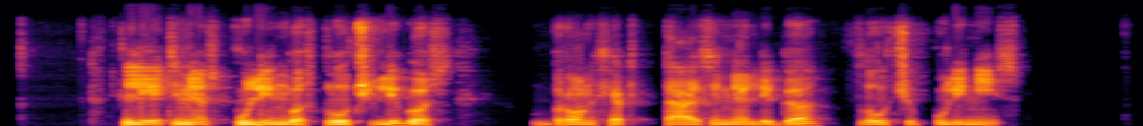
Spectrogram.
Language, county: Lithuanian, Vilnius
